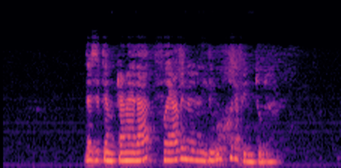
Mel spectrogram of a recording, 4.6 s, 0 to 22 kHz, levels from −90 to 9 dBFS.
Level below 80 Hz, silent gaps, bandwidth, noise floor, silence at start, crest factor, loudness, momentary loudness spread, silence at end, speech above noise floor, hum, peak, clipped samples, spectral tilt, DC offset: -60 dBFS; none; 7.6 kHz; -65 dBFS; 1.1 s; 16 dB; -23 LUFS; 10 LU; 0.8 s; 43 dB; none; -8 dBFS; under 0.1%; -6 dB/octave; under 0.1%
